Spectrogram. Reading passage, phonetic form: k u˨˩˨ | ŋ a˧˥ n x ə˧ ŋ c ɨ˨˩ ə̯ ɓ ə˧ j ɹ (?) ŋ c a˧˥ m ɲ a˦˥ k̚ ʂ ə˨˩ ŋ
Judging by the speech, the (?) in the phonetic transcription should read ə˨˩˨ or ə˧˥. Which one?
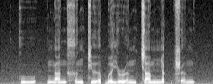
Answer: ə˨˩˨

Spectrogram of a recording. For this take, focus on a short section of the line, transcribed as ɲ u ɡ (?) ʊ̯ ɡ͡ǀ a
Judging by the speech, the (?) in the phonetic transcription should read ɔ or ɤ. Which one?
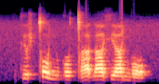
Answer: ɔ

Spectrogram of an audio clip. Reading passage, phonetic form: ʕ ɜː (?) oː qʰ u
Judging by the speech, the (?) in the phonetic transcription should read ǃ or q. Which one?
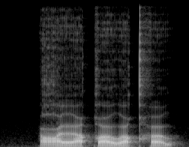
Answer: q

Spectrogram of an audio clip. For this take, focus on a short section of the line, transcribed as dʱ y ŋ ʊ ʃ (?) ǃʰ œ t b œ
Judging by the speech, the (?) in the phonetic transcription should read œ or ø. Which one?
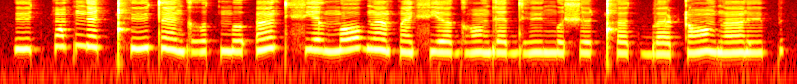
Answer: ø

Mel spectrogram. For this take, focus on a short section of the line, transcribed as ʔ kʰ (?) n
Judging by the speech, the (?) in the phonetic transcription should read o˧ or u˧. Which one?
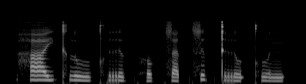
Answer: u˧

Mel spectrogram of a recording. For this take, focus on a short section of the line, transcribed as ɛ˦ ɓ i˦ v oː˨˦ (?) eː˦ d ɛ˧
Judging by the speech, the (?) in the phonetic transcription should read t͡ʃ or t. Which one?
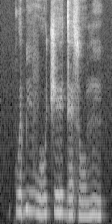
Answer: t͡ʃ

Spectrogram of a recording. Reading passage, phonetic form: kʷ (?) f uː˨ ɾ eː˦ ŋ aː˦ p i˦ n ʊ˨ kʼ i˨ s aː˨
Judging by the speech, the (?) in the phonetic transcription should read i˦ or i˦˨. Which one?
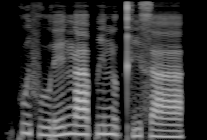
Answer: i˦˨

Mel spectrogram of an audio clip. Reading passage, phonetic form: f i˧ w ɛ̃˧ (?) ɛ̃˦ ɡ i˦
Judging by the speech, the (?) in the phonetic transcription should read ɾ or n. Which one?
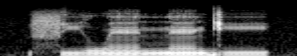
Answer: n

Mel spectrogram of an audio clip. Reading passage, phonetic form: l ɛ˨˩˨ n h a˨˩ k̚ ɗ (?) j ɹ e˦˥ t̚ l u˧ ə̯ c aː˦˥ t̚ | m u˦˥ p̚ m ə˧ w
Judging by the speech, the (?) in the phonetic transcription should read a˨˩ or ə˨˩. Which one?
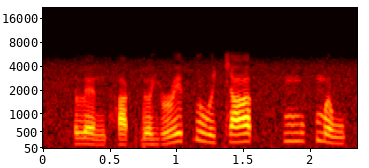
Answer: ə˨˩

